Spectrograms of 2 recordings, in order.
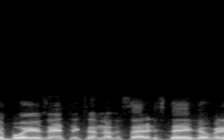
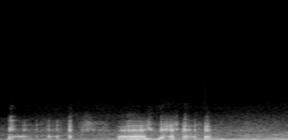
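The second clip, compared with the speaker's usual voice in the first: laughing; 6 semitones higher, 3 dB quieter than usual. Real, not acted. Laughing after the yelp.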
